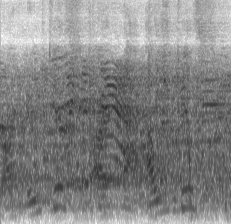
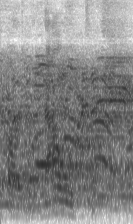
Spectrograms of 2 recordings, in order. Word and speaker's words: Arnaoutis: And that is the pronunciation, by the way. We did check with Mighty Mike today because announcers seem to have a big problem with his name. We hear Arnaoutis, Arnaoutis. It's Arnaoutis.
